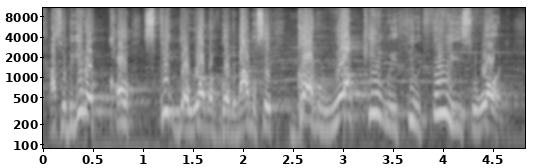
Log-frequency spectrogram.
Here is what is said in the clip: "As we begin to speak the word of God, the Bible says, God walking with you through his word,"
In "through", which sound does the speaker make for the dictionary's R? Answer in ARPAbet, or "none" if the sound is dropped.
R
